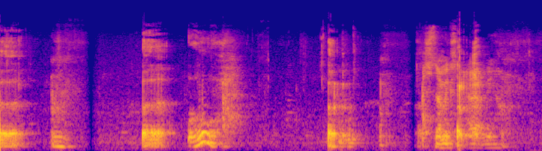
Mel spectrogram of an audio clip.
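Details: Several loud, drawn-out, rumbling belches from men, with brief laughter and talk between them; repeated burping.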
